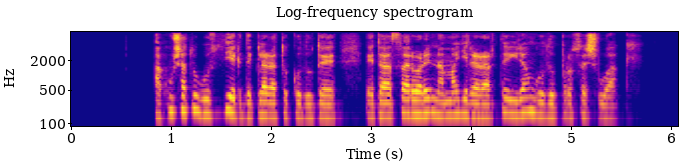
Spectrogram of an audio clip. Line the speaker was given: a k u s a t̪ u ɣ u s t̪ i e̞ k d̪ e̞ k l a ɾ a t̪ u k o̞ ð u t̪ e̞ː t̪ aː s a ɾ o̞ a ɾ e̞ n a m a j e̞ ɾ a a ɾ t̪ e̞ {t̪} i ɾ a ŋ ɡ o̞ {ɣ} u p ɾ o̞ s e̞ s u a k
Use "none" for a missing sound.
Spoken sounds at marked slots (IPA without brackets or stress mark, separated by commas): none, ð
